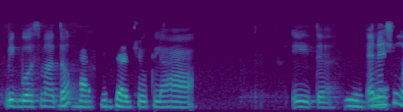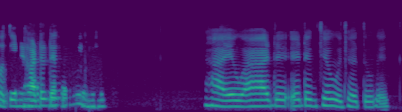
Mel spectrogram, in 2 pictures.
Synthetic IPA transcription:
biɡ̚bɔsmãɦət̪oɦaid̪ʱat͡ʃuklaɦa | it̪eieneʃũːɦət̪ueneɦaʈeʈekainɦ | ɦaeʋũaɦaʈeʈek̚d͡ʒeʋũd͡ʒɦət̪ũkḛk̚

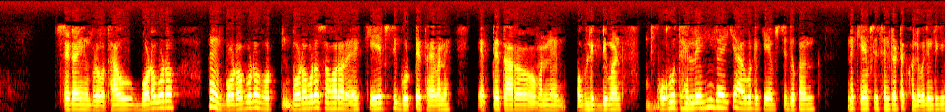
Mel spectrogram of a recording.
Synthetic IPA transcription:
seʈaĩbɔɽɔbɔt̪ʰawbɔɽɔbɔɽɔ | ɦɛ̃bɔɽɔbɔɽɔɦɔbɔɽɔbɔɽɔsɔɦɔɾɔɾekepʰsiɡoʈːet̪ʰaemane | ḛt̪et̪aɾɔ̰ma̰nepɔblikɖimaɳɖ | bɔɦut̪ɦeleɦĩd͡ʒajkiawɡɔʈekeepʰsid̪okan | nekepsiseɳʈaɾʈakʰːɔlibɔkɔnt̪iki

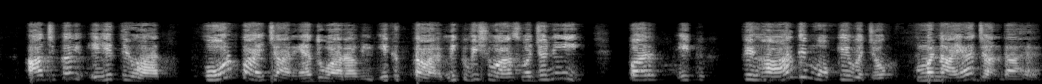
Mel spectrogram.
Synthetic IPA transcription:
əd͡ʒkəleːd̪ɪaːɾ | hoːɾpaːeːd͡ʒaːɾɪjãːd̪ʊaːɾãːʋiːʔɪkd̪aːɾmɪkʋɪʃwaːsʋəd͡ʒõːnĩː | pəɾ | ɪk | t̪ɪɦaːɾd̪eːmɔːkeːʋəd͡ʒõː | mənaːjaːd͡ʒãːnd̪aːɦɛː

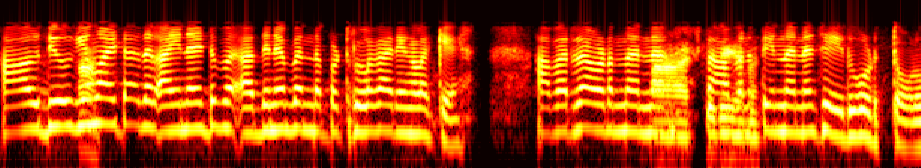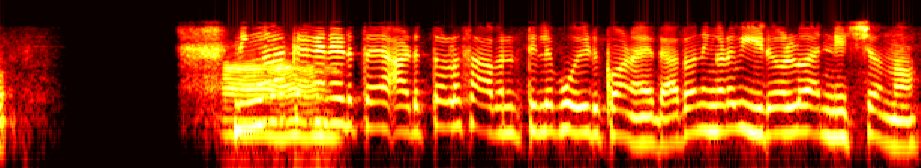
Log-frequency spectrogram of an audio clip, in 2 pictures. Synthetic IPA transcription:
aːud̪jo̞ːɡjɐmaːjiʈːɨɐðiɐðinaːjiʈːɨɐðinebe̞nd̪ʱɐpːe̞ʈːuɭːɐkaːɾjɐŋːɐɭo̞kːe̞ɐʋɐɾɾɐʋiɽent̪ɐnːest̪aːbʱɐnɐt̪ːijnt̪ɐnːe̞t͡ɕe̞jt̪uko̞ɽut̪ːo̞ːɭu | niŋːɐɭo̞kːeɐŋːɐneeɽut̪ːɨɐɽut̪ːoɭːɐst̪aːbʱɐnɐt̪ːilpo̞ːjeɽukːuʋaːɳiðɨɐðoːniŋːɐɭuɽeʋiːɽuɣɐɭɭɐnjiit͡ɕːuonːɨ

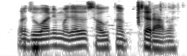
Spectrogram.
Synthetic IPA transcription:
pəɳd͡ʒoʋaniməd͡ʒat̪osaut̪ʰnãpt͡ʃəɾaʋe

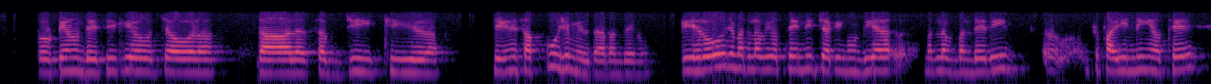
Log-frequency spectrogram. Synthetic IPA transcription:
ɾoːʈijãːnũːd̪eːsiːkɪoːt͡ʃəːl | d̪aːlsəb̚d͡ʒiːkʰiːɾ | ʈʰiːkneːsəb̚kʊt͡ʃʰmɪld̪aːɛːbənd̪eːnũː | kɪɾoːd͡ʒmət̪ləbʊt̪ʰːeːɪnːĩːt͡ʃɛːkɪ̃ŋɡɦʊ̃ːnd̪iːɛːmət̪ləb̚ːənd̪eːd̪iː | səpʰaːiːnĩːɛːʊt̪ʰːeː

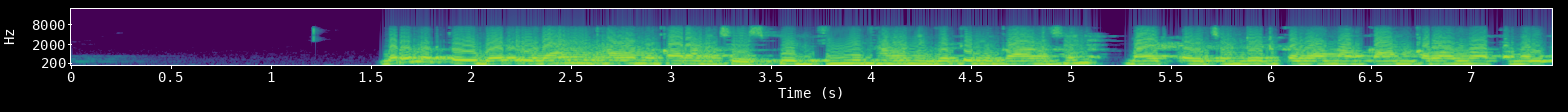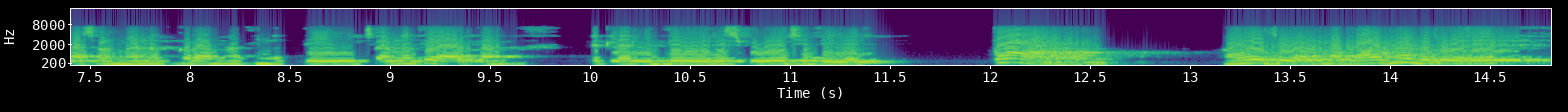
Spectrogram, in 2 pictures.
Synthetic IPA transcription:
bəɾobəɾt̪oiɓɛʈɗanĩt̪ʰaʋanũkaːɾəɳ̃t͡ʃʰespiːɖd̪ʱimĩt̪ʰaʋaniɡət̪inũkaːɾəɳ̃t͡ʃʰeɓaɪʈ̚kət͡ʃə̃ɳɖɾeʈkəɾʋamãkaːmkəɾʋamãt̪əmãɾipaːsãmɛɦnət̪̚kəɾʋamãt̪ʰinət̪iit͡ʃanət̪ʰiaʋet̪ãeʈlenid̪ʱiʋiɾespiːʈot͡ʃʰit̪ʰiled͡ʒ | pə | ɦəʋed͡ʒoamãbʱaɡʱnũbʱəd͡ʒɾet͡ʃʰe

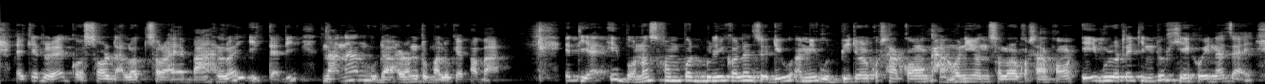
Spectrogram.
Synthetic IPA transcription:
ɛkɛdɔɹɛɡɔsɔɹda̰lɔtsɔɹajɛbãɦlojitːadinananudaɦɔɹɔntʊmalʊkɛpaba̰ | etijaʔejbɔnɔsxɔmpɔd̚bulikɔlɛzodiʊʔamiud̚bʱidɔɹkɔtʰakɔ̃ʊ̃ɡʱaɦoniɔnsɔlɔɹkɔtʰakɔ̃ʊ̃ejbuɹɔtɛkintuxexojnazaj

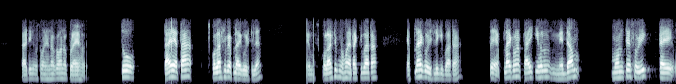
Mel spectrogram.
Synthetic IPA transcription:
taɹtinipɔsʰɔmanɛnɔkɔanɔpɹajɦɔ̰j | to | tajɛta | skɔlaɹsipɛplajkoɹisilɛ | skɔlaɹs̬ipnɔɦɔjɛtakibaɛta | ɛplajkoɹisilɛkibaɛta | toɛplajkɔɹɔnatajkiɦolmɛdamː | ɔntɛsoɹik̚taj

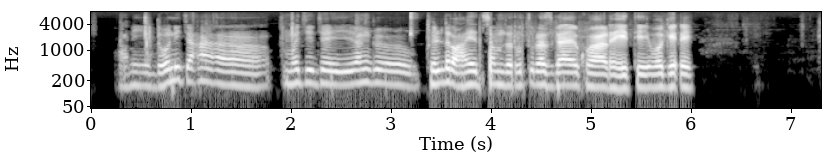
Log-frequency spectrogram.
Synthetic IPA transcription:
anid̪ʱonit͡ɕaã | məd͡ʑed͡ʑejəŋɡfilɖəɾaɦet̪səmd͡zəɾut̪uɾat͡sɡajəkʰoaɽɦet̪eʋəɡəɾe

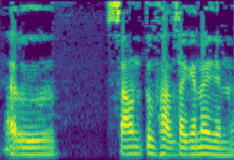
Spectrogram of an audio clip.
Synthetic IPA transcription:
a̰ɹu | sawndtubʱaltʰaɡɛnajzanɛ

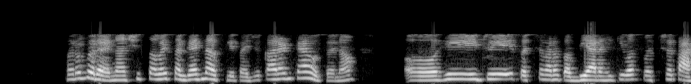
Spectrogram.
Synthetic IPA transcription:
bəɾobəɾajnaəɕiːsəʋəjsəɡɭjanːaəsliːpaɦid͡ʑekaɾəɳkajɦot̪əjna | ɦed͡zesʋətːɕʰəb̤ʱaɾat̪əbʱjanaɦikĩw̃ʋasʋətːɕʰət̪a

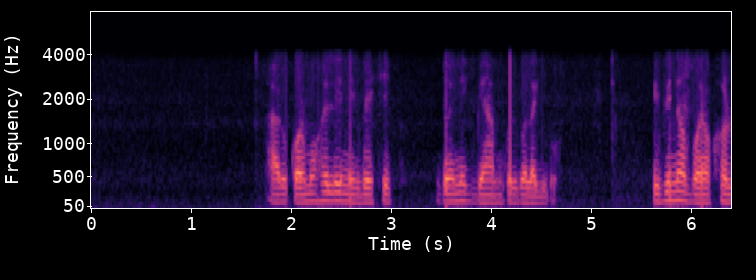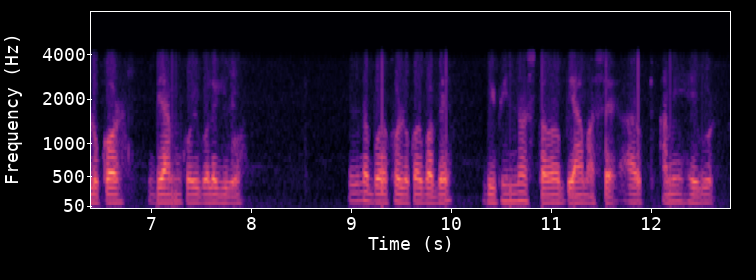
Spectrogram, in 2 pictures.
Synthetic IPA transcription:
aɹukɔɹmɔɦojliniɹbekʰik̚ | dɔjnik̚bijamkoɹibɔlaɡibɔ̰ | b̥ibʱinːɔbɔjɔkʰɔɹlʊkɔɹ | bijamkoɹibɔlaɡibɔ | bibʱinːɔbɔjɔkʰɔɹlʊkɔɹbabɛ | bibʱinːɔstʰɔɹɔbijamasɛaɹuamiɦejbuɹ

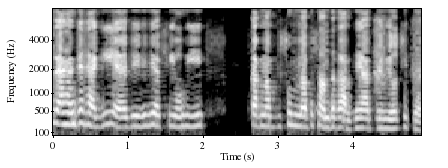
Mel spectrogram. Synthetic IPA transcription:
ɛːɦɛ̃nt͡ʃəɦɛːɡiːɛːd͡ʒeːd͡ʒeːd͡ʒeːəsĩːoːɦiː | kəɾnaːsʊnnaːpəsənd̪kəɾd̪eːãːeʋioːt͡ʃit̪ɛ

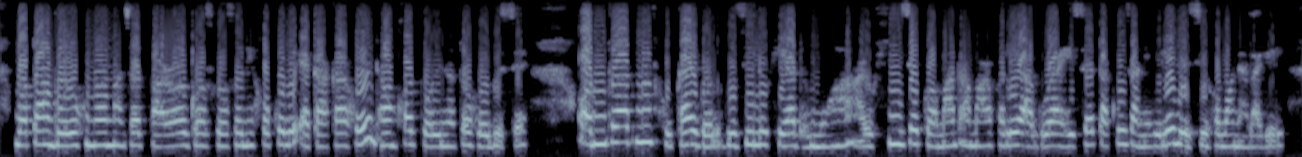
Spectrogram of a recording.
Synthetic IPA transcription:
bɔtaboɹoxʰunɔɹmazɔt̚baɹɔɹɡɔ̃sɡɔsɔnixɔkɔlʊʔɛkakaɹhojdʱɔŋxɔt̚poɹinɔtɔɦojɡojsɛɔntɔɹatnɔtxʊkajɡolbuziluxʰijadʱumuɦaa̰ɹuxizɛkɹɔmatamaɹpʰalɛaɡʊaːɦisɛtakʊjzanibɔlojbesixɔmɔjnalaɡḭl

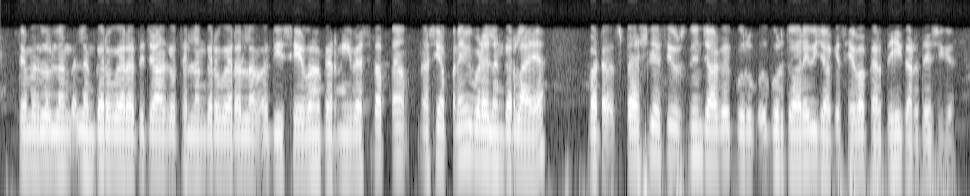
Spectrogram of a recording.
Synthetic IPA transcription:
t̪eːmət̪ləbləŋləŋɡəɾʋəɡɛːɾaːt̪eːd͡ʒaːkeːʊt̪ʰːeːləŋɡəɾʋəɡɛːɾaːld̪iːseːʋaːkəɾniːʋɛːseːt̪ãːpnãːəsĩːəpnẽːʋiːbəɽeːləŋɡəɾlaːeɛː | bəʈspɛːʃliːəsĩːʊsd̪ɪnd͡ʒaːkeːɡɾɡʊɾud̪ʋaːɾeːʋiːd͡ʒaːkeːseːʋaːkəɾd̪eːɦiːkəɾd̪eːsiːɡɛː

